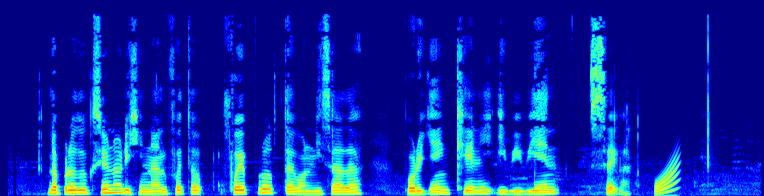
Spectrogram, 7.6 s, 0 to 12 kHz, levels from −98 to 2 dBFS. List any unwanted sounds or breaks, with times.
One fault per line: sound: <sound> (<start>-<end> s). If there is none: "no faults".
sound: chirp (6.5-6.8 s)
